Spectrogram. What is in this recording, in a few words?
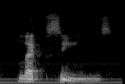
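"lexemes", American English; pronunciations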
